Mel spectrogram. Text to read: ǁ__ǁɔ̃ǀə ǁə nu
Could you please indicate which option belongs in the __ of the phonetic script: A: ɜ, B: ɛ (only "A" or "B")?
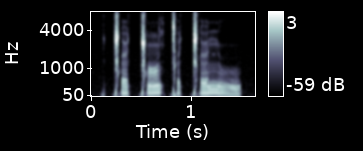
A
